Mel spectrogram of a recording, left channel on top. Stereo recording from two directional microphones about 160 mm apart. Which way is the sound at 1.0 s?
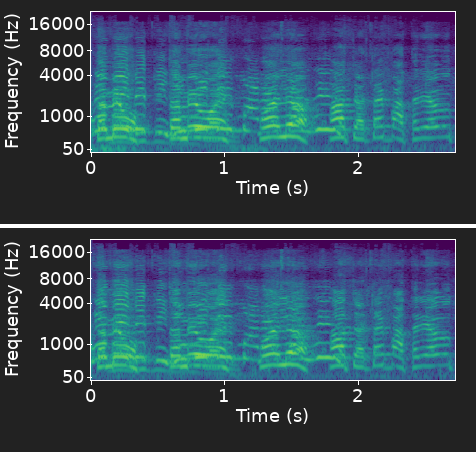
Centre (ahead or behind).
